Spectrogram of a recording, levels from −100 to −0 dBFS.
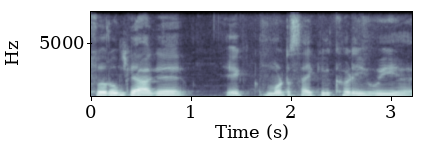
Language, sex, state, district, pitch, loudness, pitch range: Hindi, male, Jharkhand, Ranchi, 155 Hz, -16 LUFS, 145-165 Hz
